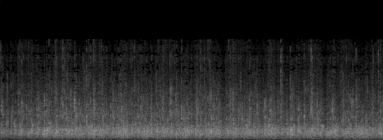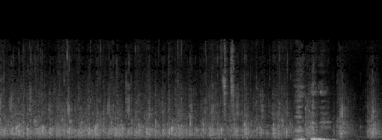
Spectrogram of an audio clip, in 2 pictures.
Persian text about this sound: برای سلامتی خودتون یه دست مرتب هم بزنه.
